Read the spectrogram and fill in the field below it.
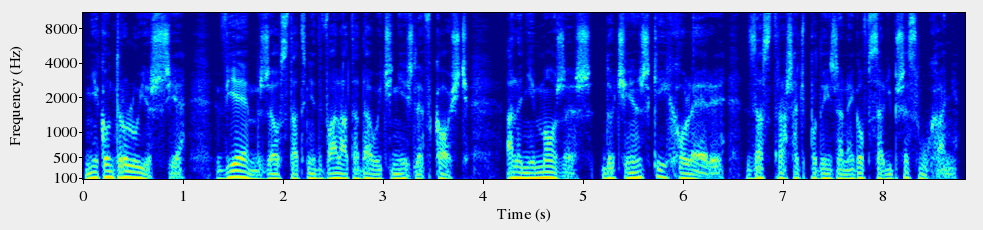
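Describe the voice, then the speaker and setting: A stern police lieutenant dressing down his detective, loud and forceful, with a husky, dry edge as a man acts him out. He is exasperated throughout this crime audiobook. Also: deep voice, moderate pace, no echo. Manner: scolding, forceful.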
